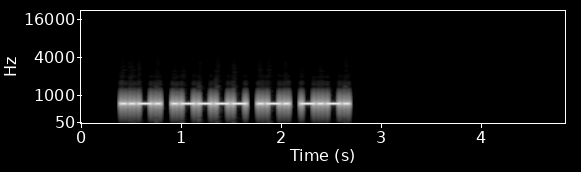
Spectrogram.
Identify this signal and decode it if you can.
Morse code, heard as a keyed tone, about 28 wpm, 700 Hz. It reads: F1RC
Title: DXCC-100 Call Signs - 4 Characters - Repeated 3x - 28wpm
